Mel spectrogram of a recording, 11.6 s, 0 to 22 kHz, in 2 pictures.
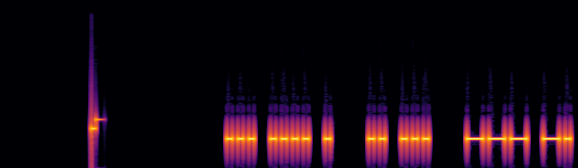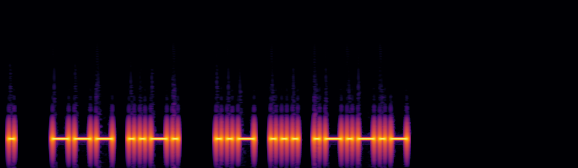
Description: Morse code, heard as a keyed tone, about 22 wpm, 700 Hz. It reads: SHE IS ONE OF US.
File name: practice / 22wpm / Sentences with 3-Word Phrases - 22wpm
